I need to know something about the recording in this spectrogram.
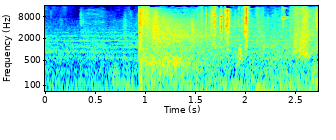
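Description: A rifle fires a loud shot that echoes.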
